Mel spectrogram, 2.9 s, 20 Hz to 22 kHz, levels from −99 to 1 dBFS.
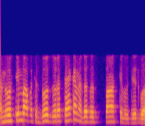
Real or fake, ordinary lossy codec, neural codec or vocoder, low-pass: real; none; none; 3.6 kHz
